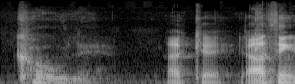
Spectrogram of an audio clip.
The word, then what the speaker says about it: Kohle: differently yeah yeah but the proper German pronunciation is Kohli okay I think it's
